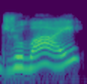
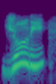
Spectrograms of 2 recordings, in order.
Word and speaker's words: July: March April May June July not Julie July August September October November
